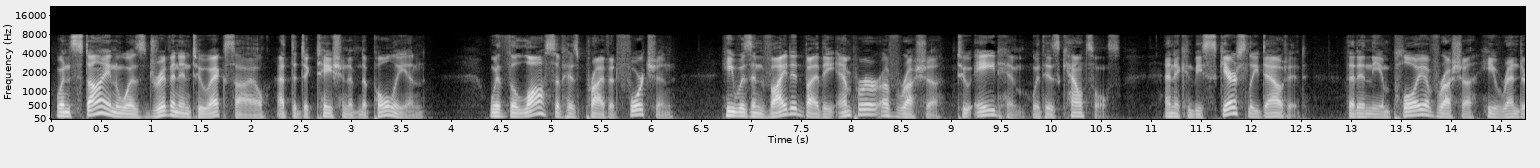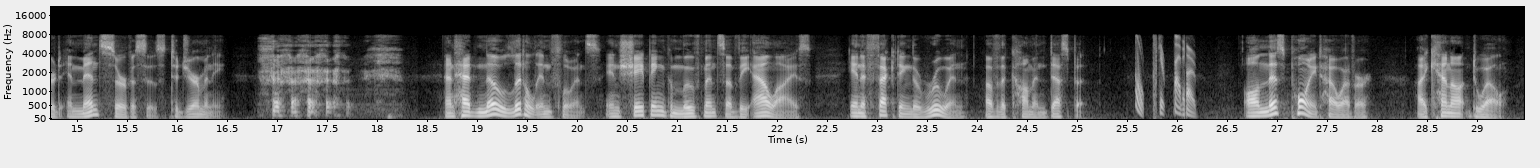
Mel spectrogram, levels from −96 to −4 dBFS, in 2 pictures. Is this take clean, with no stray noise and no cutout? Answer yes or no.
no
